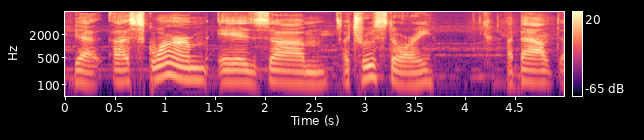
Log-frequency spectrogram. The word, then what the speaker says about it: Squirm: Donc Squirm en VO, je ne sais pas si je prononce bien. – Squirm. – Comment tu dis ? – Squirm. – Squirm. – Squirm. – Ok, d'accord.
